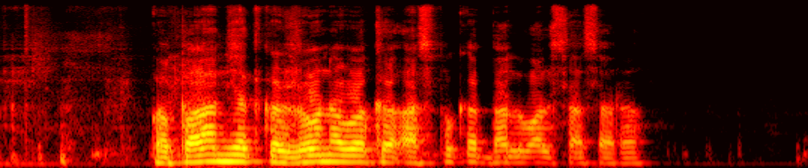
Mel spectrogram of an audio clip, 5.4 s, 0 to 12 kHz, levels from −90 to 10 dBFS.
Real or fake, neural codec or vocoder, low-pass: fake; codec, 44.1 kHz, 7.8 kbps, Pupu-Codec; 10.8 kHz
